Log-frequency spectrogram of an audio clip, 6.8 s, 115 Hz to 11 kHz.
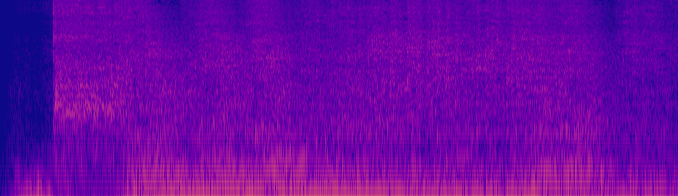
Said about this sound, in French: Cette monoplace de fabrication québécoise, il la baptise la Magnum. Gilles a acheté la MK3, la voiture que vous avez entendue en introduction.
